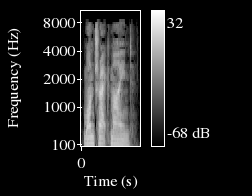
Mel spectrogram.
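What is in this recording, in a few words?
"one track mind", British English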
